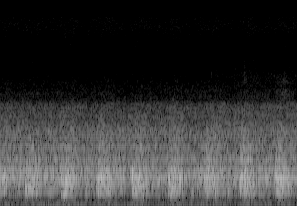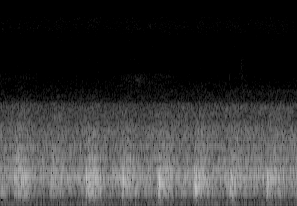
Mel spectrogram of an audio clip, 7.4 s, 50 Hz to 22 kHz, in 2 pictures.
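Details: Rapid regular whooshing pulses, about 135 a minute, a fetal heartbeat picked up by Doppler during a pregnancy.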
